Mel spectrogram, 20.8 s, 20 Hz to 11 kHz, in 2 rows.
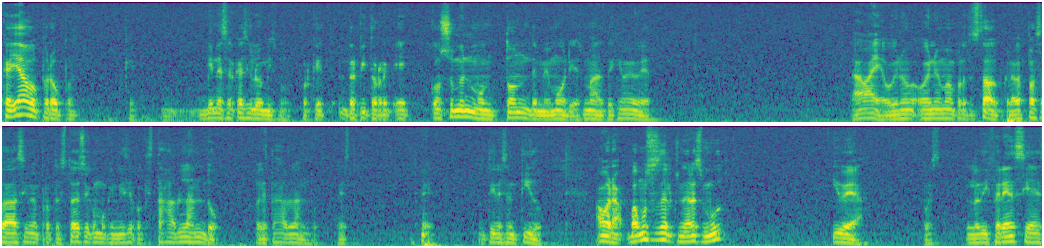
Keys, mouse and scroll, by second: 6.2 click, 7.5-8.5 scroll up 3, 8.5-8.8 scroll down 1, 9.6 click, 17.6 click, 18.5 middle click.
